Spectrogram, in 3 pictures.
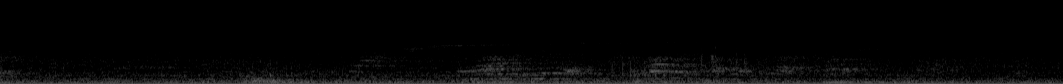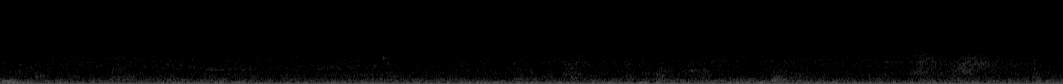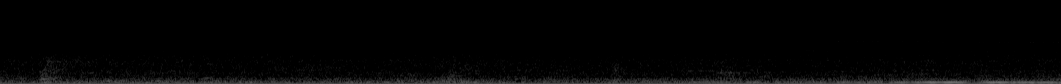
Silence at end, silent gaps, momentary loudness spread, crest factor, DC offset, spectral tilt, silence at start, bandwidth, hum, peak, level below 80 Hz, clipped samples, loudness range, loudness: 0 s; none; 7 LU; 16 dB; 0.2%; -7 dB/octave; 0 s; 11 kHz; none; -38 dBFS; -66 dBFS; under 0.1%; 4 LU; -57 LUFS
